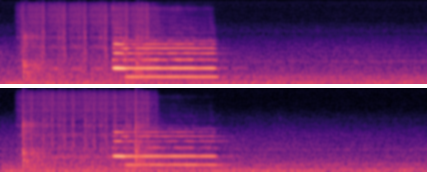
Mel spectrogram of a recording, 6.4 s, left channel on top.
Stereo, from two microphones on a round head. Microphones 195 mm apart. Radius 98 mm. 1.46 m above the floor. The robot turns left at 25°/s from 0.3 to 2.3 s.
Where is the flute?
40° left (ahead or behind), 0.6 m; by 3.3 s 50° left (ahead or behind), 0.6 m.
